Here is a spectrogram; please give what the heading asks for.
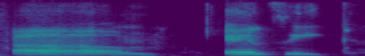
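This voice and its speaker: A woman's voice: fairly low pitch, steady tone, slow pace, vocal fry. A woman with a New Orleans accent, a podcast guest who hesitates and laughs easily in casual chat.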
